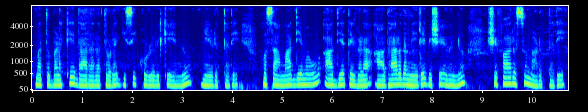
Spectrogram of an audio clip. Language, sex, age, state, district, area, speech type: Kannada, female, 45-60, Karnataka, Tumkur, rural, spontaneous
